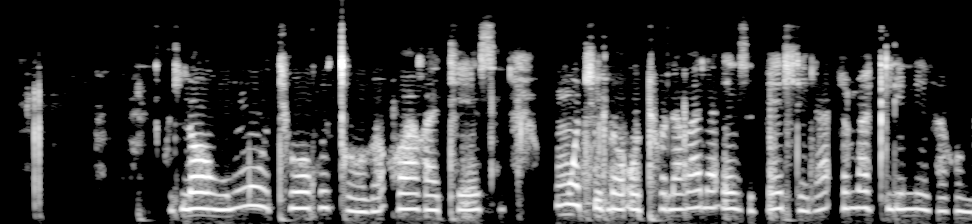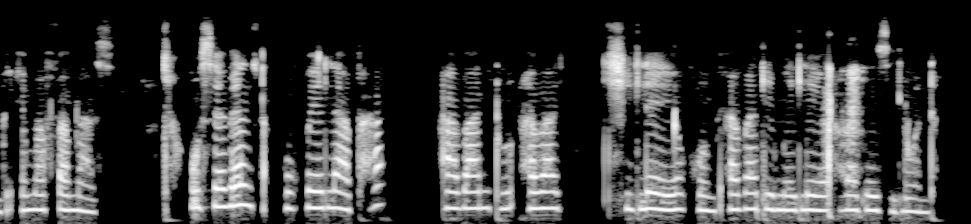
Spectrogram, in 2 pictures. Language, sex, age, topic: North Ndebele, female, 25-35, health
